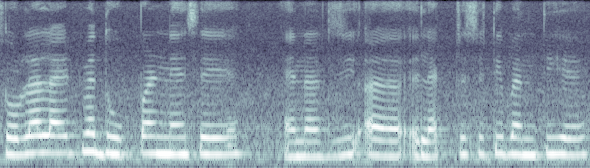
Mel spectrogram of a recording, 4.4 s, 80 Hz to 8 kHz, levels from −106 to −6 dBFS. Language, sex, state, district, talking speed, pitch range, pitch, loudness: Hindi, male, Madhya Pradesh, Dhar, 150 wpm, 245-265 Hz, 255 Hz, -13 LUFS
